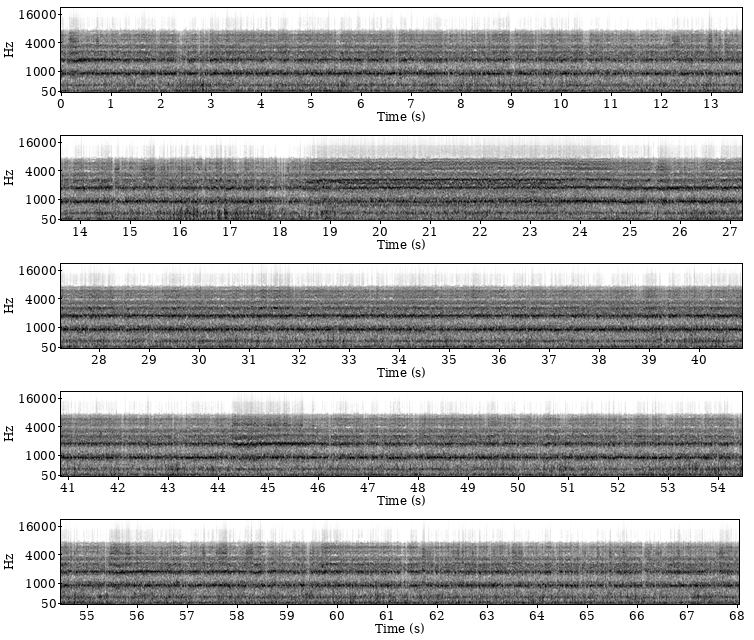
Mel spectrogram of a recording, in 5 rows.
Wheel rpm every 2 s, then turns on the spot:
230, 230, 230, 230, 230, 230, 230, 230, 240, 220, 210, 210, 230, 230, 240, 230, 240, 230, 230, 240, 230, 230, 230, 230, 230, 240, 240, 230, 230, 230, 230, 230, 230, 230.
none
